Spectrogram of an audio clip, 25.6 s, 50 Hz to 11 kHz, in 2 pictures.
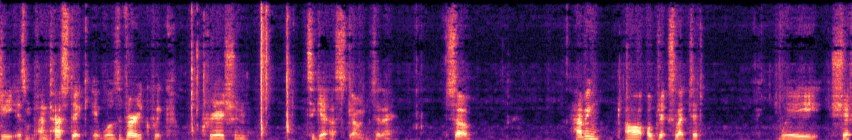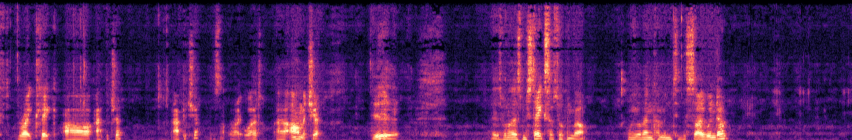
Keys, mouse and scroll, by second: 6.2 scroll up 2, 6.7 middle click, 9.3 z, 12.9 shift+right click, 15.1 KP_1, 18.1 scroll down 1, 24.0-24.9 scroll down 12, 25.4-25.5 scroll down 5.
